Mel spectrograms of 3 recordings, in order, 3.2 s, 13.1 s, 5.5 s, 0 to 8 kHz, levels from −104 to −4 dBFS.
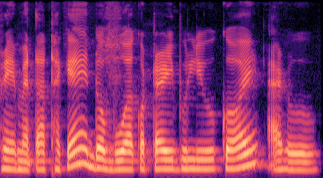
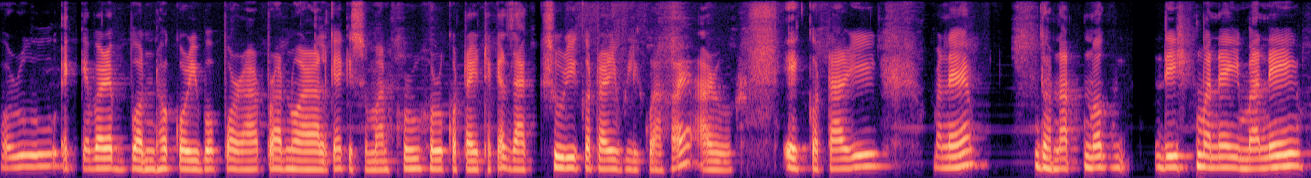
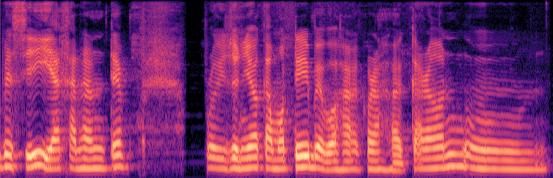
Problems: background sounds at intervals, background conversations at intervals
